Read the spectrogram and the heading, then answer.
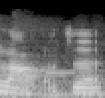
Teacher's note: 你说的老子，子读的是轻声，表示我。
